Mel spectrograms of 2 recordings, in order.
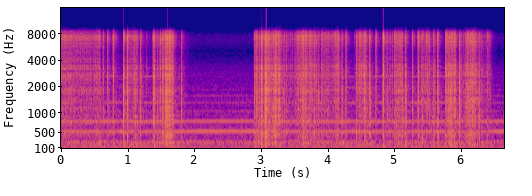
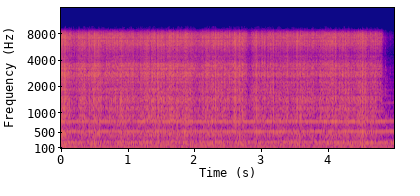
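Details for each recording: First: MIG welder spitting: irregular bursts of harsh crackle and popping instead of a smooth fry. Turned down to 2, it lays a smooth bead. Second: MIG welder with wire speed set at 2 after spitting at 2.5–3: steady even crackle like frying bacon, no popping or sputter; bead laying smoothly, setting suits this metal.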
